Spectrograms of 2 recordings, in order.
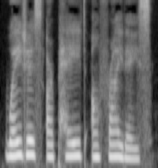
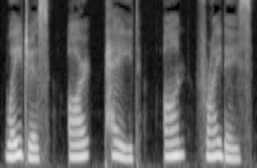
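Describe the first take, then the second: First: Said in the usual way. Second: Measured, with a gap after each word; slow read-along. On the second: Shown as a demonstration. Teacher reads along with students, slow read-along. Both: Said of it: "我们慢读一遍".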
